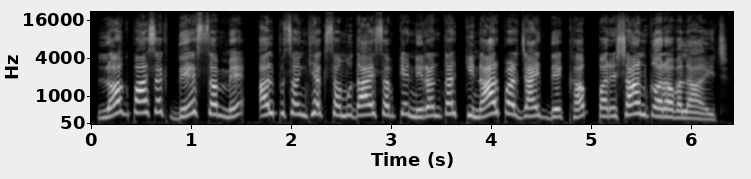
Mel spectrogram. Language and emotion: Maithili, angry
